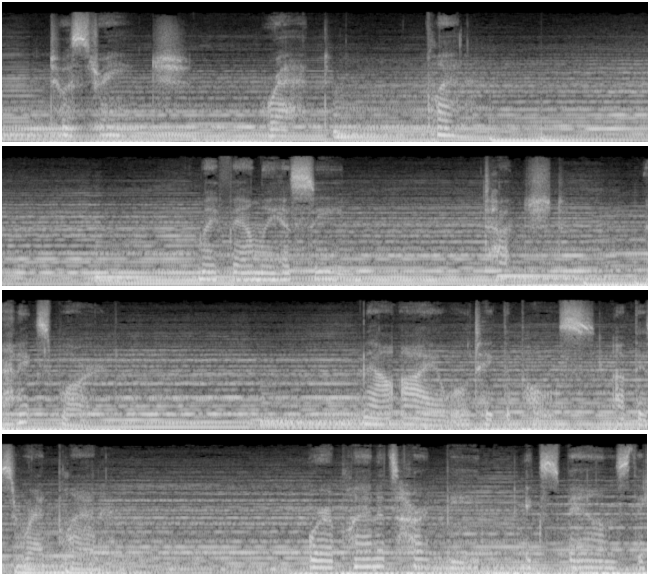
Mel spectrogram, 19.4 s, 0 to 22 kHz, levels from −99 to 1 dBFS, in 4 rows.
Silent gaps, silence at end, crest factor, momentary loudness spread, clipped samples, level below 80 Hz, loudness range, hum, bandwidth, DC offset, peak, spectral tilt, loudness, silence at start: none; 0 s; 12 dB; 6 LU; under 0.1%; -22 dBFS; 3 LU; none; 16 kHz; under 0.1%; -4 dBFS; -5 dB/octave; -18 LUFS; 0 s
